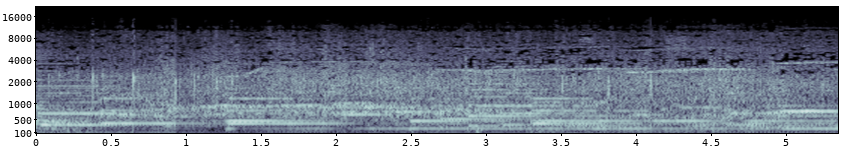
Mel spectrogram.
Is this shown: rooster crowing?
no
